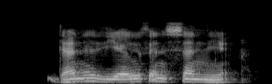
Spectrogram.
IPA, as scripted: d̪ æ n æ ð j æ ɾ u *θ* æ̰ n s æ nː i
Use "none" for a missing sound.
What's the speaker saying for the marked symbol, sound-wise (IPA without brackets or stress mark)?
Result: θ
